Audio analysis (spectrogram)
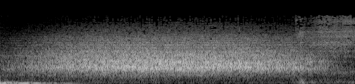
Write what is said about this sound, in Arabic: كابتن خليل شغلنا لك صوت الجمهور عشان تعيش اجواء الملاعب مثل اول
